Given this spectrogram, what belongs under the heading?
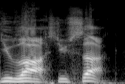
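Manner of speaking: acted blunt put-down, pushed loud; mock jeering. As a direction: jeer like an online hater. Voices social media jeering.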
